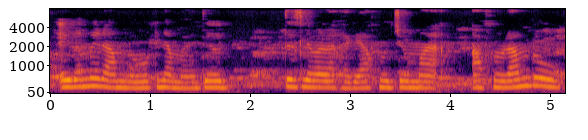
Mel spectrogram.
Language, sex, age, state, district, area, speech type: Nepali, female, 18-30, West Bengal, Jalpaiguri, rural, spontaneous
